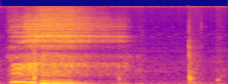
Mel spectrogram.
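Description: A man's long, breathy, sigh-like exhalation, his voice falling in pitch over about a second. A single short click near the end.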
